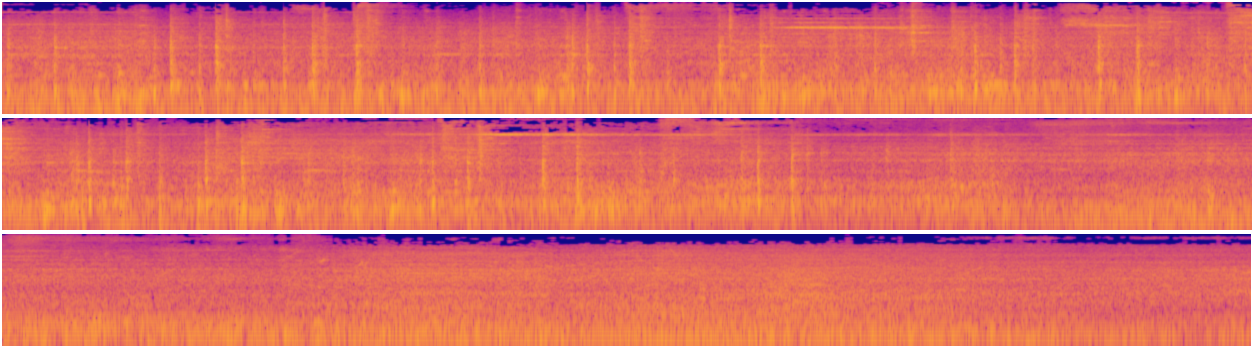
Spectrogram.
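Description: Passenger train coaches rolling past close by, their wheels clicking rapidly over the rail joints, with a few brief high wheel squeals. About halfway through the clicking thins out into a steadier rolling rumble.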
